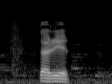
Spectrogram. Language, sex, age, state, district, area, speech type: Manipuri, male, 18-30, Manipur, Thoubal, rural, read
